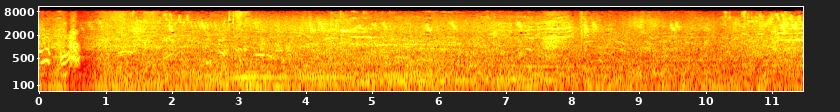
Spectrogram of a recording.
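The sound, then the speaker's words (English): A dog barks and yips excitedly and loudly, its barking running steadily through a busy, noisy background for the whole stretch with little pause. “Look at the cute dog.”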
